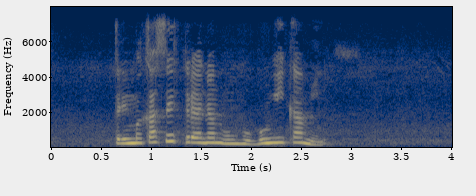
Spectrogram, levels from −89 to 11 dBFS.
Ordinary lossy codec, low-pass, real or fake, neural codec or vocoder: Opus, 64 kbps; 7.2 kHz; fake; codec, 16 kHz in and 24 kHz out, 1.1 kbps, FireRedTTS-2 codec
